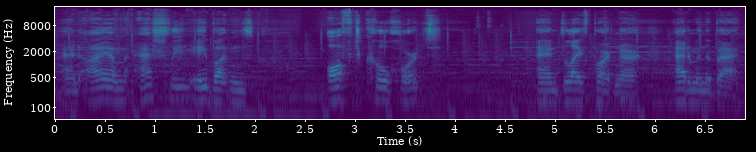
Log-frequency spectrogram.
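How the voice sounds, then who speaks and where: A man's voice: medium pitch, steady tone, a little slow, music in the background. A man chatting casually and teasingly as co-host of a tabletop game stream. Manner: joking, teasing banter. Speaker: show co-host and player.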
